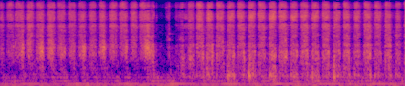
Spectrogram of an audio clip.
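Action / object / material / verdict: scrape / acrylic nail rubbed with a foam buffer block / acrylic / none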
